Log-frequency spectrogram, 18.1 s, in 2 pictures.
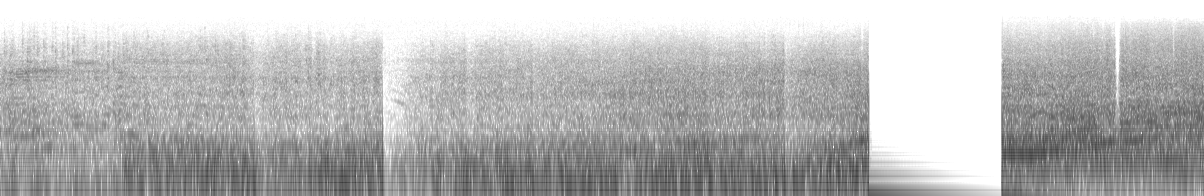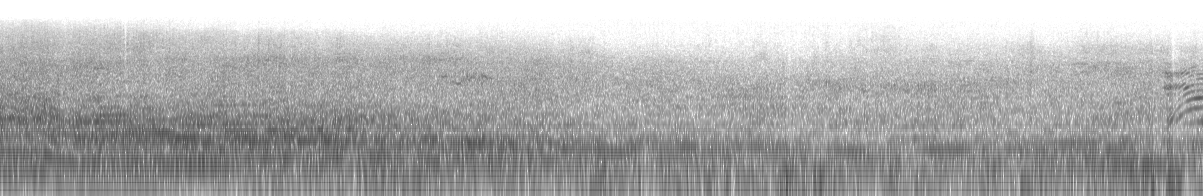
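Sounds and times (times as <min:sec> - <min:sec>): loud car engine: 0:00.0 - 0:06.7, 0:07.5 - 0:18.0
wind noise: 0:00.9 - 0:06.5.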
